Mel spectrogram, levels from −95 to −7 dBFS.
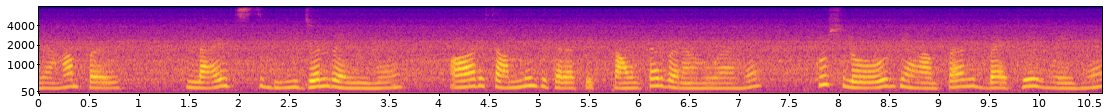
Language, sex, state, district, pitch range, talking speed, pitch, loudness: Hindi, female, Bihar, Darbhanga, 185-235 Hz, 130 wpm, 205 Hz, -18 LUFS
